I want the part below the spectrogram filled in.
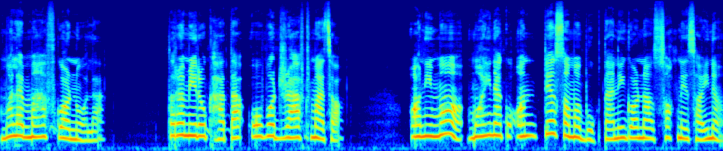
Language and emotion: Nepali, sad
